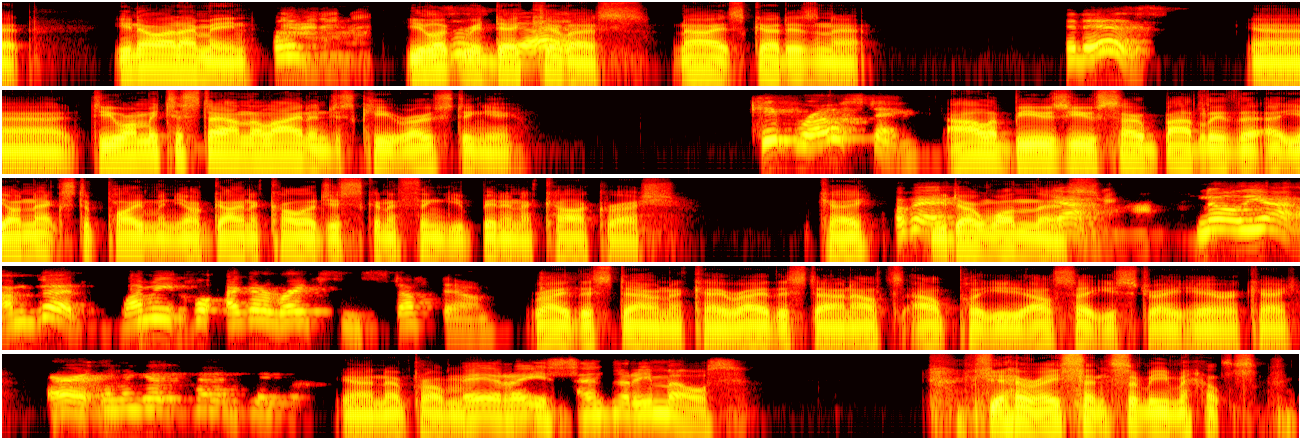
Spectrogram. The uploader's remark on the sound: Annoying people on the phone and showing up to Zoom conferences that we weren’t invited.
